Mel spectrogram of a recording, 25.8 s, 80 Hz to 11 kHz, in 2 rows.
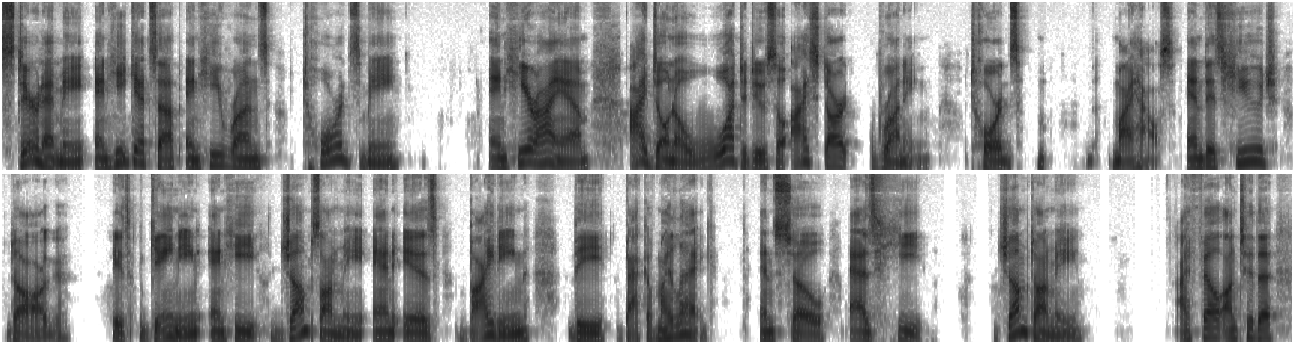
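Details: Stuttering in an adult man of almost 50 who stutters, including when alone; stuttering.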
